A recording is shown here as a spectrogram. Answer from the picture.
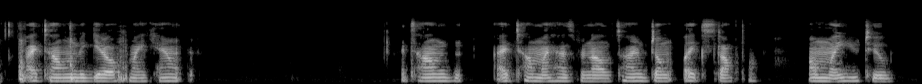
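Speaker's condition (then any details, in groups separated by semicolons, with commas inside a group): Cerebral palsy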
